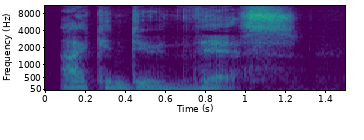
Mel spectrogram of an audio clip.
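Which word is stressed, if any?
this. The word "this" is stressed.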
